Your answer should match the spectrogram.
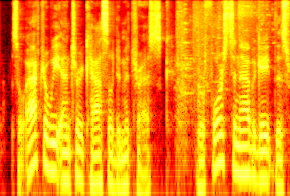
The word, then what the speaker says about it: Dimitrescu: Actually, I think it's Dimitrescu or Dimitrescu in Romanian. But I'm going to say it without the U. Dimitrescu. So, after we enter Castle Dimitrescu, we're forced to navigate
